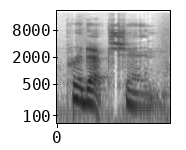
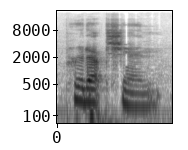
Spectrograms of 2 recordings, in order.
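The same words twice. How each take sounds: The two takes are said the same way.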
